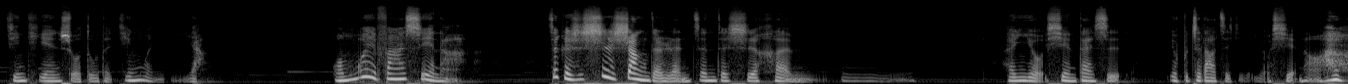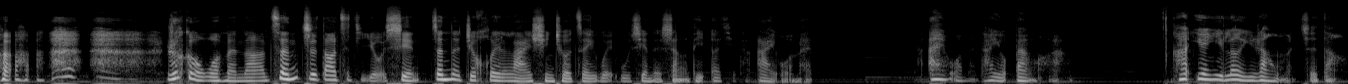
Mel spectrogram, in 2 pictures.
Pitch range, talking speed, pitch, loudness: 135-200 Hz, 210 characters per minute, 160 Hz, -27 LUFS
